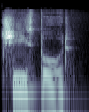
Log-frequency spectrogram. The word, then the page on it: cheeseboard: British English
